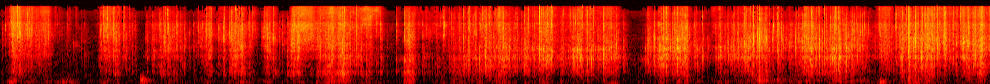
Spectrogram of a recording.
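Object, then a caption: Folded tissue paper. A folded strip of white tissue paper on a table is scratched with the fingertips, briefly lifted and crinkled, then laid down again. It makes a bright, dense, scratchy crinkling rustle with almost no low end, broken by a few short quiet gaps.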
